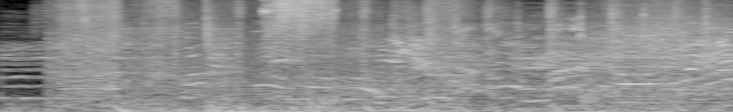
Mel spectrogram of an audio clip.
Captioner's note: fighting & yelling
